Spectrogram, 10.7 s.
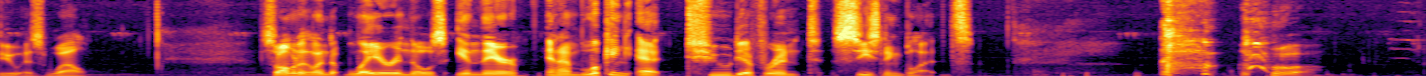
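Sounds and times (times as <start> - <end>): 
speech: 0.0 - 0.8, 2.0 - 7.4, 8.7 - 10.0
person coughing: 8.7 - 9.9.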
